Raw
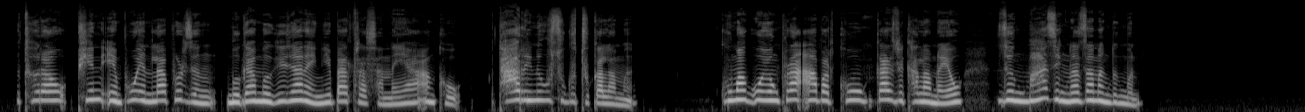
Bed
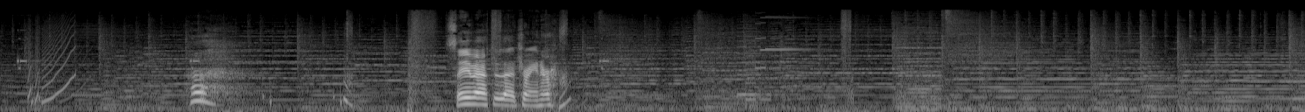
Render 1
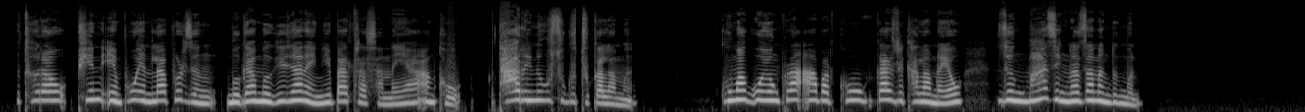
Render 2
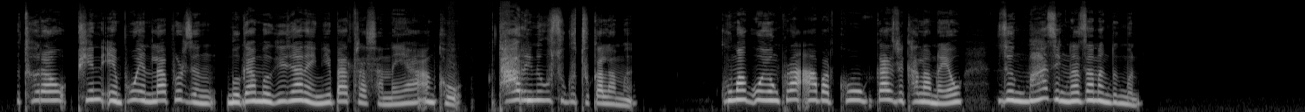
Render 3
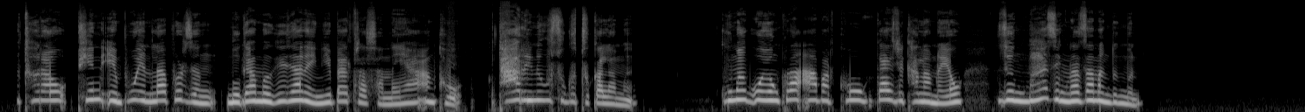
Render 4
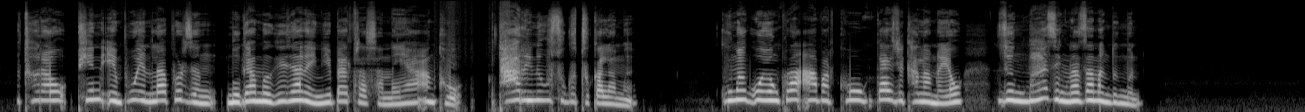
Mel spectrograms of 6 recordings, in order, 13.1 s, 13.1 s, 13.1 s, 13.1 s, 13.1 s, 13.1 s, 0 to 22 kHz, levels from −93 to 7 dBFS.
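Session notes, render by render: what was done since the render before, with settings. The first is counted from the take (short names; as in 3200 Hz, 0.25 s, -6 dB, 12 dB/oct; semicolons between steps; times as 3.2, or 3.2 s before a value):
4.34–5.1 G.711 law mismatch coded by mu; 7.82–8.79 band shelf 4400 Hz -11.5 dB 2.4 oct
4.51–5.33 doubler 16 ms -12 dB
stepped notch 2 Hz 580–3800 Hz
gain +10 dB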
